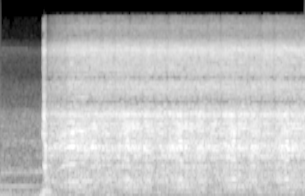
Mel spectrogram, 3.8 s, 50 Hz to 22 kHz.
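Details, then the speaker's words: 2000 Holden Astra, 1.8 L 18XE: starter engages and turns engine steadily without catching, long crank; no spark or injector firing seen, crankshaft position sensor suspected (glitch on scope), to be replaced, not confirmed. "I observed the cranking of the engine the sun is like there is no firing uh coming from the spark plug and it seems that the fuel injector is not also um delivering period so my suspicion guys is the crankshaft position sensor"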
